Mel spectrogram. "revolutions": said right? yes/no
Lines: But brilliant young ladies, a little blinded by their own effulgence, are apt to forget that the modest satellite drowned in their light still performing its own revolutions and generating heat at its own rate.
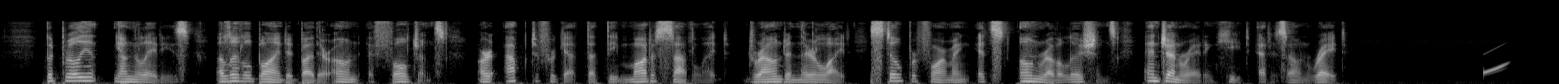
yes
